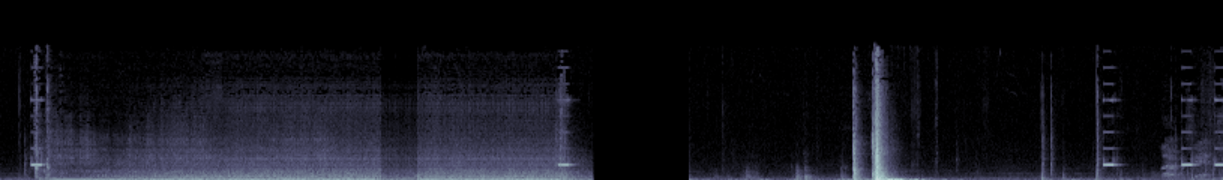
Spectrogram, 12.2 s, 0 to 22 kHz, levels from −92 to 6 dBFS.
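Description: A gain setting likely applied without a ramp drops the level by about 9 dB from 3.81 to 4.18 s, a sudden gain jump affecting sound and background together.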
